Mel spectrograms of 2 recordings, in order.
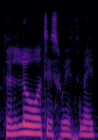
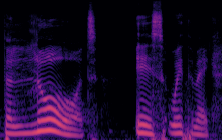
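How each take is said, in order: First: Said in the usual way. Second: "Lord" drawn out slowly and leaned on; slow the line down and weight "Lord"; stress on Lord. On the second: Shown as a demonstration. Preacher shows how to declare it daily, stressing "Lord". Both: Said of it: "Emphasize a different word every day".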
